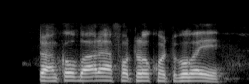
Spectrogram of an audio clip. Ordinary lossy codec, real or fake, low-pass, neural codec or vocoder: Opus, 24 kbps; fake; 7.2 kHz; codec, 16 kHz, 0.8 kbps, ZipCodec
